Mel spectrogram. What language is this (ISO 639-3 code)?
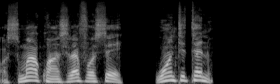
aka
